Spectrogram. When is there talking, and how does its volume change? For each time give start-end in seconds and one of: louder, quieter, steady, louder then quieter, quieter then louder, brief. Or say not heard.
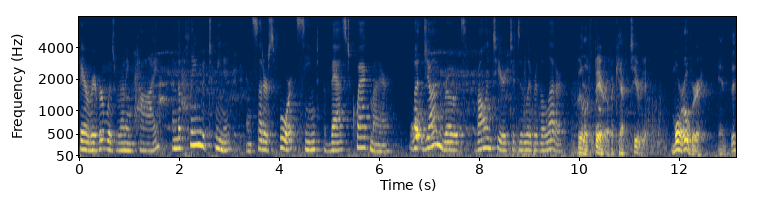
0.0-13.1 steady.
